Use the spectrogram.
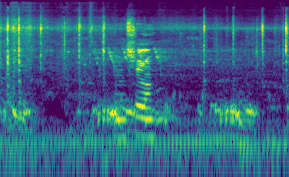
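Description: Pigeons coo close by in a racing pigeon loft, soft throaty rolling calls repeating under a man's brief speech, with light chirps and rustling around them.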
